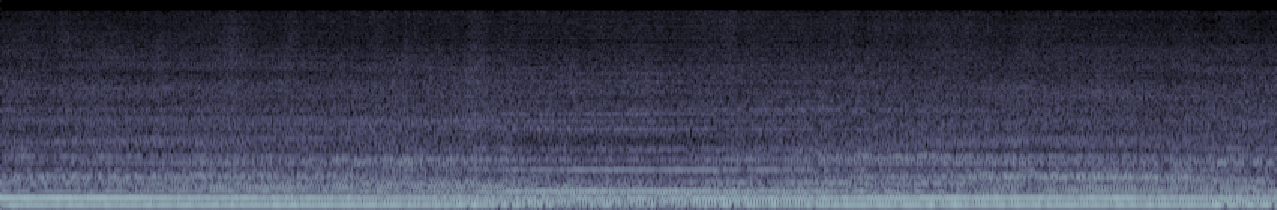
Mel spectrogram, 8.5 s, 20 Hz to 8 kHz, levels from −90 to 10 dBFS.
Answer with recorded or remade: remade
